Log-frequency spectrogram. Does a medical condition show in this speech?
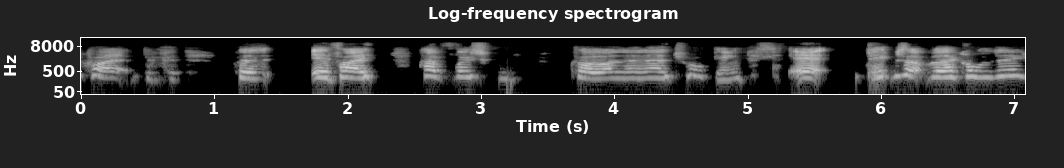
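Yes: cerebral palsy.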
